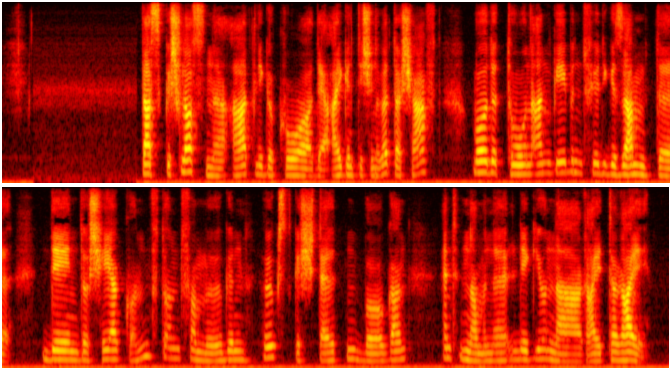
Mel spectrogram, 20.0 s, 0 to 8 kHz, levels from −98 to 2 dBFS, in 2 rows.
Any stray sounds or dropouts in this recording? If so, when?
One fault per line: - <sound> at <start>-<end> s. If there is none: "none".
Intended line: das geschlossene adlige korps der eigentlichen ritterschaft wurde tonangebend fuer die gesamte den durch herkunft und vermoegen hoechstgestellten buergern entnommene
none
